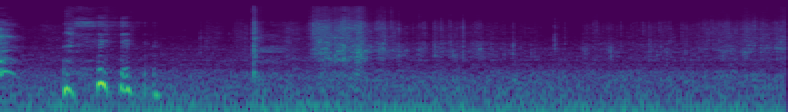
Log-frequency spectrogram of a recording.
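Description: Steady low road rumble inside a moving car's cabin. A short burst of a woman's laughter comes near the start, and a brief hiss about two and a half seconds in.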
